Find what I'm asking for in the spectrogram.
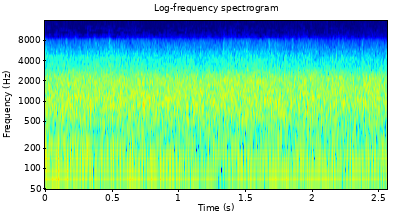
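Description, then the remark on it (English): An audience claps steadily for nearly three seconds, a dense, even wash of applause with no voices breaking through and no lull in loudness, applauding staff members who have just been introduced. “I'm going to let you clap one more time, just one more.”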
